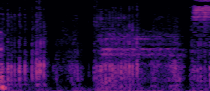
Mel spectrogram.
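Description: Scissors cutting through the edge of a diamond painting canvas: a few short snips with the blades rasping through the stiff canvas.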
